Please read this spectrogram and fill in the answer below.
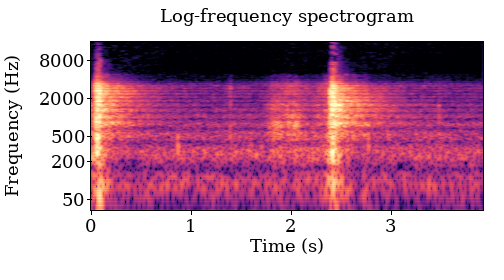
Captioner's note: banging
